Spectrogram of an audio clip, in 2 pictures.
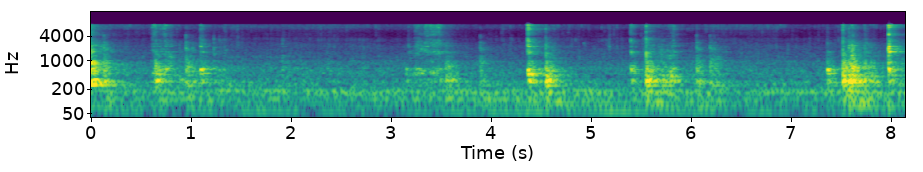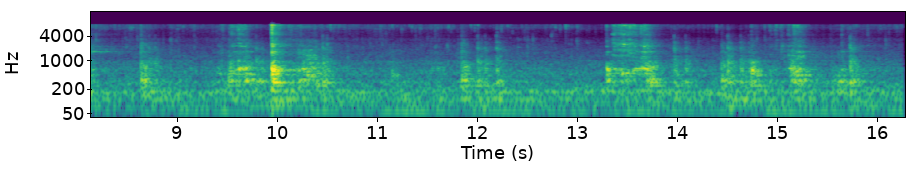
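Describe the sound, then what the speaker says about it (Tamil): Mutton being stirred into gravy in a pressure cooker pot, with intermittent clinking and scraping of a spoon against metal in irregular bursts over a faint background, no talk. "இப்போ மட்டனை நல்லா இந்த கிரேவி கூட மிக்ஸ் பண்ணி விட்டுக்கோங்க"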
